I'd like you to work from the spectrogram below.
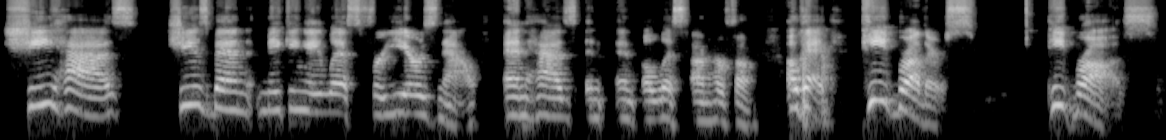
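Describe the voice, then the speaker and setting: A woman's voice: mid-range voice, animated, bright, forceful tone. A woman co-hosting a casual chat about products, playful and teasing, fond of made-up words. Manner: playful, unhurried, laughs at her own made-up words. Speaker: co-host.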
